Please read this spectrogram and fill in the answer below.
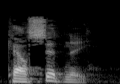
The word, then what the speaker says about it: chalcedony: The first foundation stone was jasper, the second, sapphire, the third, chalcedony. One way to pronounce it, I think the proper pronunciation is chalcedony.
